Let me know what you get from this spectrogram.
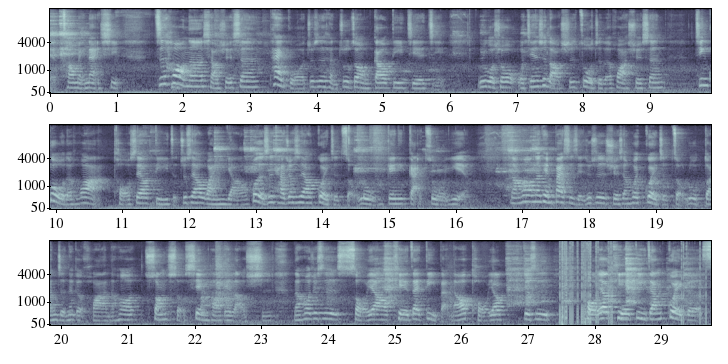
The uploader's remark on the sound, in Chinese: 這集因為錄音器材的關係有些雜訊還請各位聽眾多包涵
